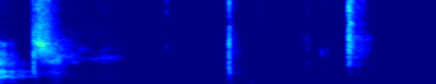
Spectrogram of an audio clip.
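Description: A woman's word ends at the start, then a single sharp click from a computer mouse or keyboard about a second in, and a short breath near the end.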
